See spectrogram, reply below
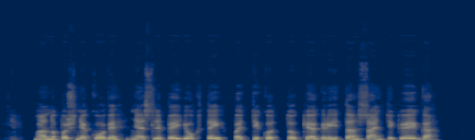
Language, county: Lithuanian, Utena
